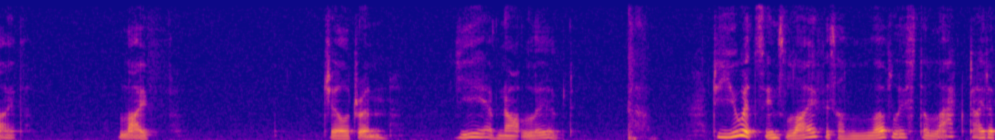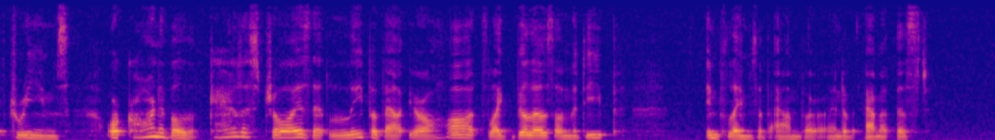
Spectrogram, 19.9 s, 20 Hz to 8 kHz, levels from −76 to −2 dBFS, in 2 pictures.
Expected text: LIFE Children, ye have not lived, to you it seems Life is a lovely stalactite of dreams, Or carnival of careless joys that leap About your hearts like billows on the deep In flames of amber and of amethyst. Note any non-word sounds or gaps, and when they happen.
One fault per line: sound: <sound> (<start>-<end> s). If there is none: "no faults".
sound: sneeze (6.3-6.6 s)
